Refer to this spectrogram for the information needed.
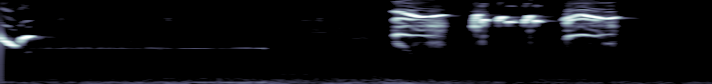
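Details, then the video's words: Orange-headed thrush song, Geokichla citrina, from Singaraja in North Bali, used as a lure to train birds: an opening whistle and a long thin steady tone, then a quick burst of high, sharp, twisting notes. "Pancingan ANIS MERAH Gacor Suara Kasar Ini Membuat Burung Ikutan Ngeplong"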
